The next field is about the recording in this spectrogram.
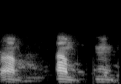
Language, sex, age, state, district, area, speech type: Sanskrit, male, 30-45, Karnataka, Vijayapura, urban, conversation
